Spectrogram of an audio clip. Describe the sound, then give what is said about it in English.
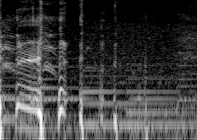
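A voiced, throaty cough opens with a strained vocal sound, followed by several shorter, softer coughs and throat-clearing bursts spaced irregularly, with no talking. “Oh, goodness, they've got the cough so delicate and really took the time to write the word cough.”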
